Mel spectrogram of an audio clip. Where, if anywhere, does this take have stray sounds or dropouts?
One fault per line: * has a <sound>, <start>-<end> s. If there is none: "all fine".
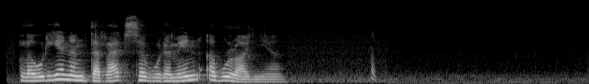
* has a chirp, 3.7-3.8 s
